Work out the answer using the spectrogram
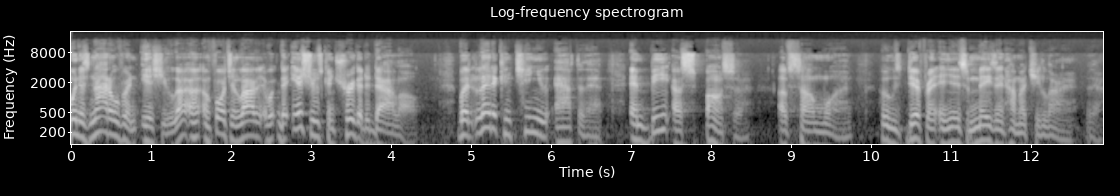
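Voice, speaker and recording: This voice swings very widely in pitch and carries a strong Southern US accent. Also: man, medium pitch for a man, moderate pace. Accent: heavy Southern US. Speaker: retired corporate executive. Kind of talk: leadership talk. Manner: conversational.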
